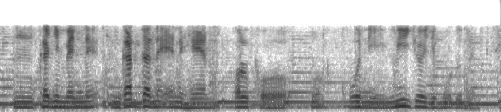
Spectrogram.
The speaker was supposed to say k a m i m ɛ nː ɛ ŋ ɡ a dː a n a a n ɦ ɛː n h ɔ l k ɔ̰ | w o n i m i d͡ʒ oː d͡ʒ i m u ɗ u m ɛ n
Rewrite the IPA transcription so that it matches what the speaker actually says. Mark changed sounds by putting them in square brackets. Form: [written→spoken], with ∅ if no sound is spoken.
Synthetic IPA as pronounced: k a [m→ɲ] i m ɛ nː ɛ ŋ ɡ a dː a n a [a→ɛ] n ɦ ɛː n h ɔ l k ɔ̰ | w o n i m i d͡ʒ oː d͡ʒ i m u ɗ u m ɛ n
